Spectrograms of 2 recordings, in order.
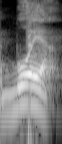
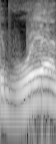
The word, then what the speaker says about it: voy: तो मैं आपको बता दूं कि स्पेनिश में V को हम लोग B जैसे प्रोनाउंस करते हैं। कैसे? B for ball. ठीक है, तो ये वोया नहीं है, ये बोया है, बोया।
